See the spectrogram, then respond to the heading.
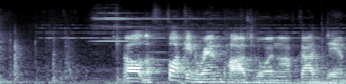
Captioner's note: REM-Pod beeping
